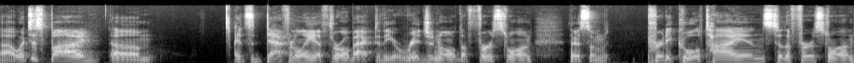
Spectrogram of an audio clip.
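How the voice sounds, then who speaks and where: A man speaks with lively intonation and very even loudness. The background is quiet. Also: moderate pace. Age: 40s. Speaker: podcast host. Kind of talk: casual chat. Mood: relaxed, casual. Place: home room. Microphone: studio mic.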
